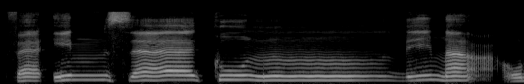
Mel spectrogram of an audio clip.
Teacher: Lepas tu bibir jangan rapat sangat supaya bunyi mimnya kelihatan samar-samar.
